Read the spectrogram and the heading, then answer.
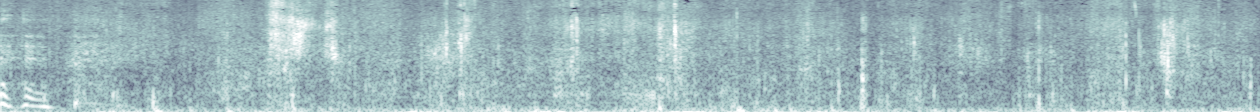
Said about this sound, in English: So we can start to hear the noise of the river, the sound of the river rippling away down in the bottom of the dell there. So the river's fast flowing here and going through a lot of rocks, so you can sort of see the rapids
